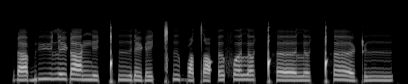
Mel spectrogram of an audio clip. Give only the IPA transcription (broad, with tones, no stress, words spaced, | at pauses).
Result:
ɽa˧byː˦le˦ ɽa˦ŋe˧ǃʰɨː˧ ɾe˨ɽe˧ ǀʰɨ˧bə˨tˤɨ˨ ʔə˦fʌ˦lʌ˦ ǃʰɜː˧lə˧ ǃʰɜː˦˨ʈɨː˧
